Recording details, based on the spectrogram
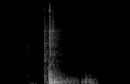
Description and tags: Door shut
Closing a door. No sound of hinges or locks, just the moment it shuts.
